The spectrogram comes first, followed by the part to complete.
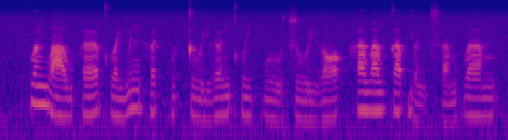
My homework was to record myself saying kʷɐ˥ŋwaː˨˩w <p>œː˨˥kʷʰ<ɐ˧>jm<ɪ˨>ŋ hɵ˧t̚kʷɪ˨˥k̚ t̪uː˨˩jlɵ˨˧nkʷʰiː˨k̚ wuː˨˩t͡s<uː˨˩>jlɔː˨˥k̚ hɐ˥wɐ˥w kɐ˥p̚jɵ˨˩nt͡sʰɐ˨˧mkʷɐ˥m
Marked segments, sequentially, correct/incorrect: incorrect: h, incorrect: ɐ˨, incorrect: ɪ˥, correct

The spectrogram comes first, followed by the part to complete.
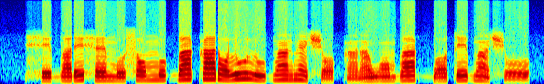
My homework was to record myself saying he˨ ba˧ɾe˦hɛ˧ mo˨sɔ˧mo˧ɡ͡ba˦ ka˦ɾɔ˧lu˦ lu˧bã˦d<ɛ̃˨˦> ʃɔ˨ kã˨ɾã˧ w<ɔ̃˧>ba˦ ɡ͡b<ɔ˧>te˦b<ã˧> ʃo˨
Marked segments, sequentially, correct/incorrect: incorrect: ɛ̃˦˨, correct, correct, incorrect: ã˦˨

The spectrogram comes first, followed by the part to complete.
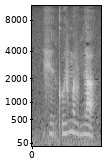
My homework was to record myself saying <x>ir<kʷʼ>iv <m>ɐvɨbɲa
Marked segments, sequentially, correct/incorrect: correct, correct, correct

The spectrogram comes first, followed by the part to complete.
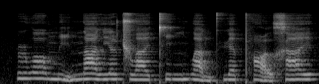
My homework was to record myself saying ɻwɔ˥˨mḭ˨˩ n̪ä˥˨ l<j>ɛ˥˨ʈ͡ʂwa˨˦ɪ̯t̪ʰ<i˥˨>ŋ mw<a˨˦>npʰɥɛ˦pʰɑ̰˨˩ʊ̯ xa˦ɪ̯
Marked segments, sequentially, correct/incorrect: correct, incorrect: i˨˦, incorrect: a̰˨˩

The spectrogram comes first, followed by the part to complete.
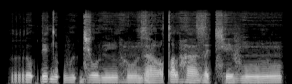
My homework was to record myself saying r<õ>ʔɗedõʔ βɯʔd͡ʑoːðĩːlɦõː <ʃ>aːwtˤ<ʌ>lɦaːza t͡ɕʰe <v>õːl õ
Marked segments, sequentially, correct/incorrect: incorrect: o, incorrect: z, correct, correct

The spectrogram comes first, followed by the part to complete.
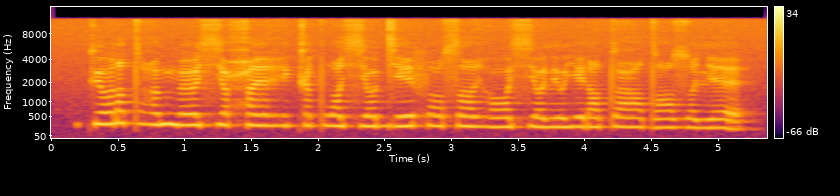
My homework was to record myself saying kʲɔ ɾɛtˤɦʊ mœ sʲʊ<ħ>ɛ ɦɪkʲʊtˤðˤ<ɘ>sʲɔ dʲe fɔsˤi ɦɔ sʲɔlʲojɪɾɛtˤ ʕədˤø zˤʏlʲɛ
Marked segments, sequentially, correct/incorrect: correct, incorrect: ø

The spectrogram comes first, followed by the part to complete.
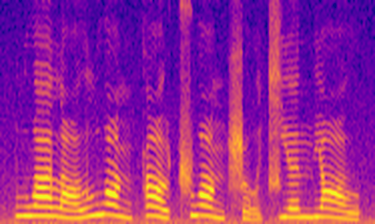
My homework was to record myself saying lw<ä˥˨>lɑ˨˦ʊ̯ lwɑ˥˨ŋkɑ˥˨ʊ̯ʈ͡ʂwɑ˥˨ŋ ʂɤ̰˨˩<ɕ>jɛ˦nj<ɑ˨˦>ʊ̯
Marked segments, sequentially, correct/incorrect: incorrect: ä˦, incorrect: t͡ɕ, incorrect: ɑ˥˨

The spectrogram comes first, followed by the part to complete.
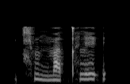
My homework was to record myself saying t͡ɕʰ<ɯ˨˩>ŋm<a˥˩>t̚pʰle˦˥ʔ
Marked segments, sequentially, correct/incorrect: correct, incorrect: a˨˩

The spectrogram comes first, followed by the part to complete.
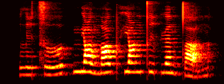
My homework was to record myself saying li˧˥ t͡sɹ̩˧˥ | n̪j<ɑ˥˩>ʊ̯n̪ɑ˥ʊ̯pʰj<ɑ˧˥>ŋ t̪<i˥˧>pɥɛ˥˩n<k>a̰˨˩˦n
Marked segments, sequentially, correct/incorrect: correct, incorrect: ɑ˥, correct, incorrect: t̪

